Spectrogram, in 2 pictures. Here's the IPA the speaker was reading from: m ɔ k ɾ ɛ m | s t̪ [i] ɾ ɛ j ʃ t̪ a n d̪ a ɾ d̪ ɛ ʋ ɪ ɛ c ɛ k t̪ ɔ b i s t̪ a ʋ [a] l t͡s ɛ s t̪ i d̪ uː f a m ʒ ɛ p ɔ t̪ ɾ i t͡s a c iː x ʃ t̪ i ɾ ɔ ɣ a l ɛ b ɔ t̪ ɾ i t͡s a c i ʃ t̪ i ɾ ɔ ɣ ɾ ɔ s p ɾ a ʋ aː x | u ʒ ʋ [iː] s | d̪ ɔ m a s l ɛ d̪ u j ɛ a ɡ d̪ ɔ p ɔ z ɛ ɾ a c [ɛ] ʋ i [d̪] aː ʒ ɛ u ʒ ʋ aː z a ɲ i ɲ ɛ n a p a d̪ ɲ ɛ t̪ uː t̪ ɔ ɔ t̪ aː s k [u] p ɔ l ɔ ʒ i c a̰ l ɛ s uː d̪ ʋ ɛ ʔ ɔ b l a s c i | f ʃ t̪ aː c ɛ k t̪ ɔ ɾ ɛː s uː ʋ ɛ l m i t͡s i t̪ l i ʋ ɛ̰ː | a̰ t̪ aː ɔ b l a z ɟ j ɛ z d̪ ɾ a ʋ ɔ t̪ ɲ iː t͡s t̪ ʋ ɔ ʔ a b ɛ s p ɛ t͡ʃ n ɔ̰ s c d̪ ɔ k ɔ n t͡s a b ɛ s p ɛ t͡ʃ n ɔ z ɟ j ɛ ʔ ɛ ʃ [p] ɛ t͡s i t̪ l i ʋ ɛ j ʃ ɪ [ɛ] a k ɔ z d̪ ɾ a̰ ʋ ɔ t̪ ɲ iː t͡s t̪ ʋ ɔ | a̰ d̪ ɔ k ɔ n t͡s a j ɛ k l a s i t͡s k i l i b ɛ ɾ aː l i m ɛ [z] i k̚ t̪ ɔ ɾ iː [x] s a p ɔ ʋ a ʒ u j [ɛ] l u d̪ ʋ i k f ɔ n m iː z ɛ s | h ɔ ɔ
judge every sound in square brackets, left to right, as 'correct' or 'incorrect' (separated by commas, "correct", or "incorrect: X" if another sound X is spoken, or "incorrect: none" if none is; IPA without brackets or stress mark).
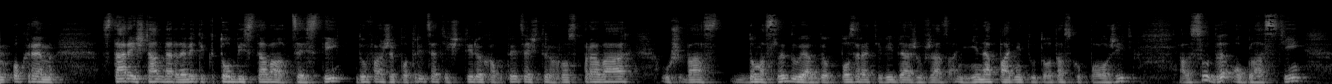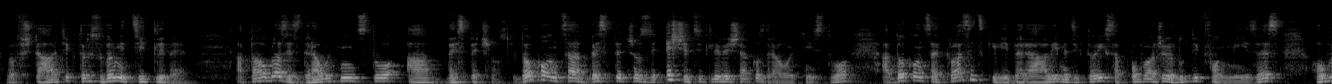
incorrect: a, correct, incorrect: aː, correct, correct, correct, incorrect: c, incorrect: a, incorrect: d͡z, correct, correct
